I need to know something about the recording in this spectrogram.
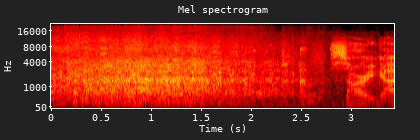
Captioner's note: audience laughing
